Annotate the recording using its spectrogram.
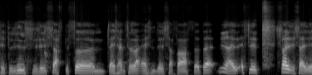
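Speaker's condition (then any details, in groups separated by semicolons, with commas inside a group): Tongue cancer surgery; right-side tongue surgery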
